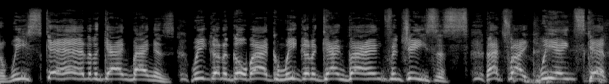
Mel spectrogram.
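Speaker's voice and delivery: high-pitched impression of a church preacher; rally the congregation like a fired-up preacher; imitated sermon call-and-answer, pitched well up; rousing preacher. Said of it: "And the preacher's there, and he's going".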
